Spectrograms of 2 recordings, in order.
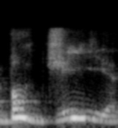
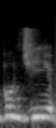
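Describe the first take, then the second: First: It is said warmly and calmly. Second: It is said hurriedly and indifferently.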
